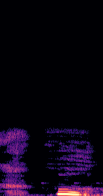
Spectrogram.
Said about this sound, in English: Shit, I'm yawning a lot. I actually hate to yawn.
